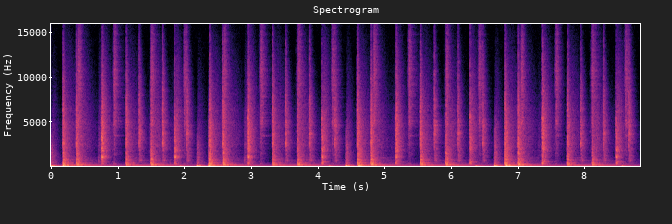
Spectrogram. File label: 6 8 FEEL, Drumworks; Sampleheads; New York City Drumworks VOL-1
